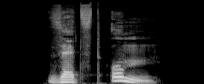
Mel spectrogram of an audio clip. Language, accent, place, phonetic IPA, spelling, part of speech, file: German, Germany, Berlin, [ˌzɛt͡st ˈʊm], setzt um, verb, De-setzt um.ogg
- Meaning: inflection of umsetzen: 1. second-person singular/plural present 2. third-person singular present 3. plural imperative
